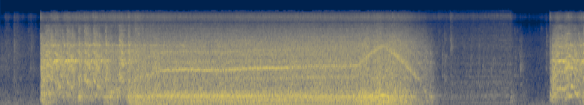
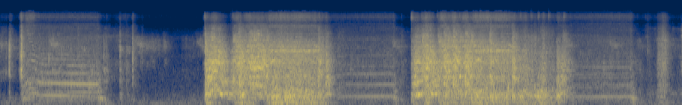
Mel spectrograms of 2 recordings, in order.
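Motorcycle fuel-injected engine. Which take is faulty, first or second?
second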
